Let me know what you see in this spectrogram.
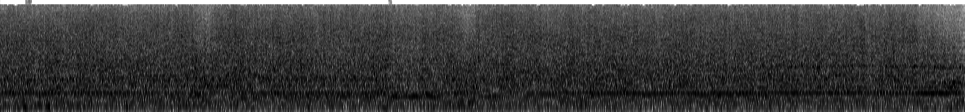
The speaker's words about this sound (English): Well, that is a full-throated horn. It's got a nice sort of subtle emergency signal in the background, kind of an ambulance thing going on there. I like that. I detected hints of oak also. The thing just never ended.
